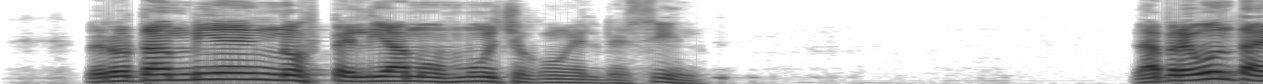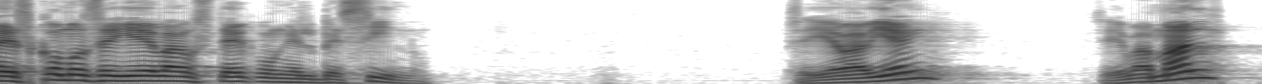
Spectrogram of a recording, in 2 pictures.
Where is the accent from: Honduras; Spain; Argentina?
Honduras; Es que soy hondureño, ay, perdonen.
